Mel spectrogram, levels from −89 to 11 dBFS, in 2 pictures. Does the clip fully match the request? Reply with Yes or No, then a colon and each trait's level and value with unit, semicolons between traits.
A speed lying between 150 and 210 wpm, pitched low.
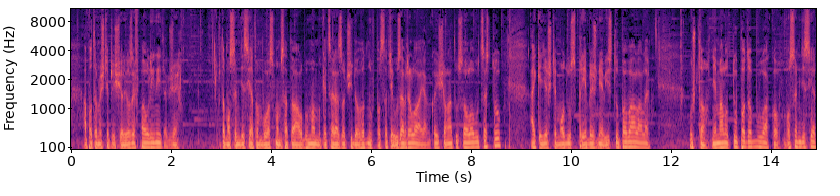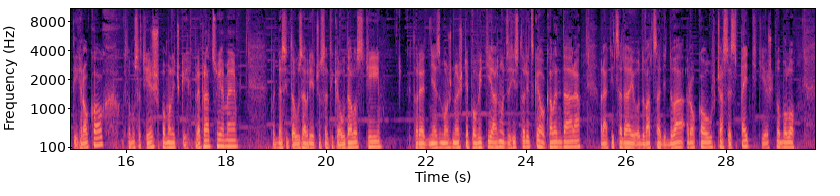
Yes: average, 155 wpm; low, 100 Hz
